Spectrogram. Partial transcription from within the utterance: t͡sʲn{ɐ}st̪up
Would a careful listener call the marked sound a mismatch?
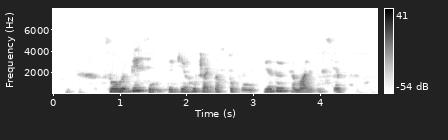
yes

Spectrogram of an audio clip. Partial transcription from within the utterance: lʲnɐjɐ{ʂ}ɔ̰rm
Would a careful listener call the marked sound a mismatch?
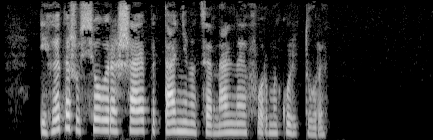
yes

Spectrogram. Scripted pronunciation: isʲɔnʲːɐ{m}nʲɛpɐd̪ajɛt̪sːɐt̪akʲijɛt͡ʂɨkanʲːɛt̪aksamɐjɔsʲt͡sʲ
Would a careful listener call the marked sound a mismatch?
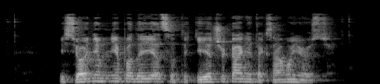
no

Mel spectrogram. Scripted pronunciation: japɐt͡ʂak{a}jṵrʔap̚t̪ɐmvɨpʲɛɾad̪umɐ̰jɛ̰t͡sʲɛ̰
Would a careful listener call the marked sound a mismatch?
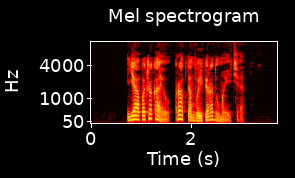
no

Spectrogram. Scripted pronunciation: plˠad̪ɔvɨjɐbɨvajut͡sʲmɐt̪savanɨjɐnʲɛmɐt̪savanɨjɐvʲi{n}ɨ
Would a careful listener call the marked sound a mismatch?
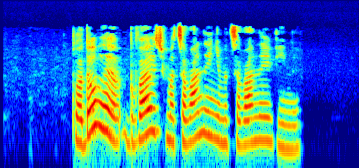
no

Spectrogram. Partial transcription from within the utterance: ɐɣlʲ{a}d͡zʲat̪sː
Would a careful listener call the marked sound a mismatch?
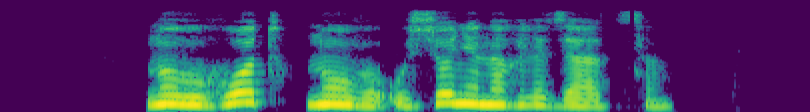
no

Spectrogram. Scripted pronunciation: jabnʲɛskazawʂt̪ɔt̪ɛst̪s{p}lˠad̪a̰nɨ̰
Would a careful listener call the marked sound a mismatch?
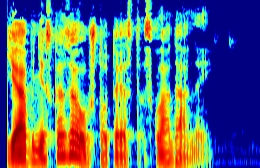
yes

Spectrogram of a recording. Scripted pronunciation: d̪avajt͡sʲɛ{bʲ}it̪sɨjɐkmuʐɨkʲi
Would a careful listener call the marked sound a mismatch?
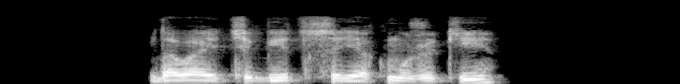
no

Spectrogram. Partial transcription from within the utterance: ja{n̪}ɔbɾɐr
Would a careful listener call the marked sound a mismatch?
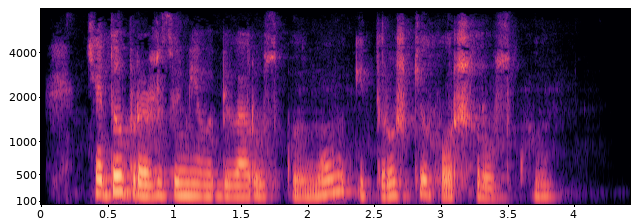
yes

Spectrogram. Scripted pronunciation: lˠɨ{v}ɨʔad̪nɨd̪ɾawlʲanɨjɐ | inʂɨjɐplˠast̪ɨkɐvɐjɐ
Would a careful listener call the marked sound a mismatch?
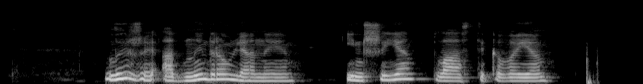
yes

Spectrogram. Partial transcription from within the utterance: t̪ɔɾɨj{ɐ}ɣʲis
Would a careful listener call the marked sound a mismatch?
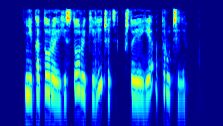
no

